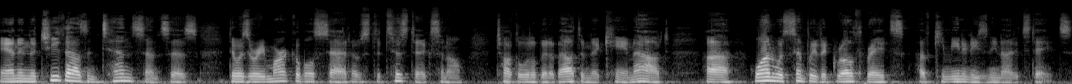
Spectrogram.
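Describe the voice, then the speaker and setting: A man talks at a medium pitch, somewhat breathy. His pitch varies in an ordinary way. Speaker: professor and demographer. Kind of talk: lecture. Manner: casual, halting with fillers.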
